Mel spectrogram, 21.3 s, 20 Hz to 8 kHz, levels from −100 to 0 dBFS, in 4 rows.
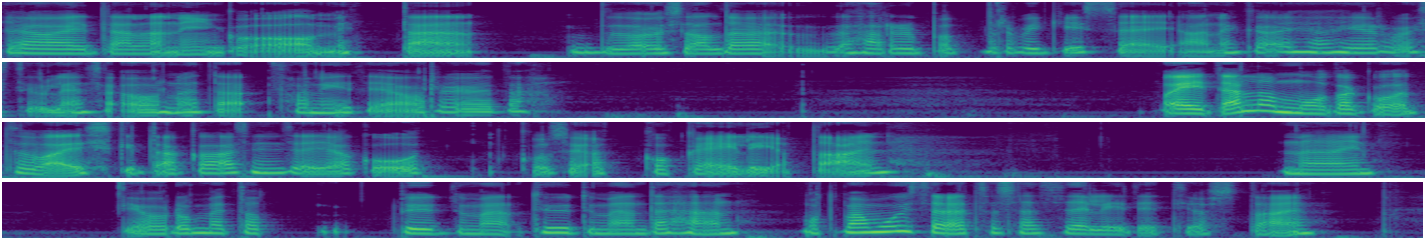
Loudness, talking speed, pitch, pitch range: -31 LUFS, 135 wpm, 195 Hz, 180-220 Hz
